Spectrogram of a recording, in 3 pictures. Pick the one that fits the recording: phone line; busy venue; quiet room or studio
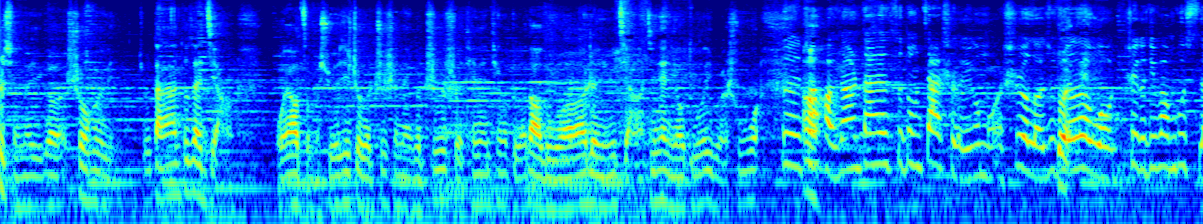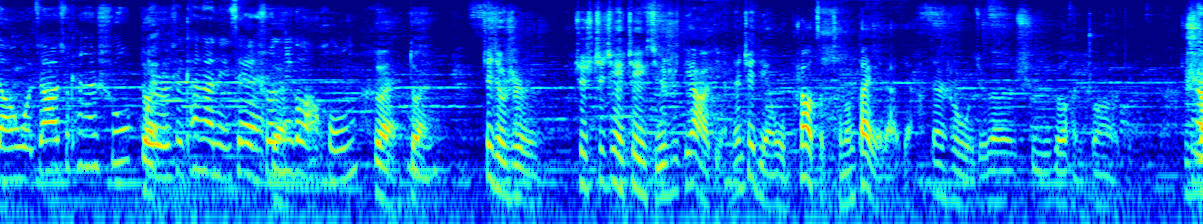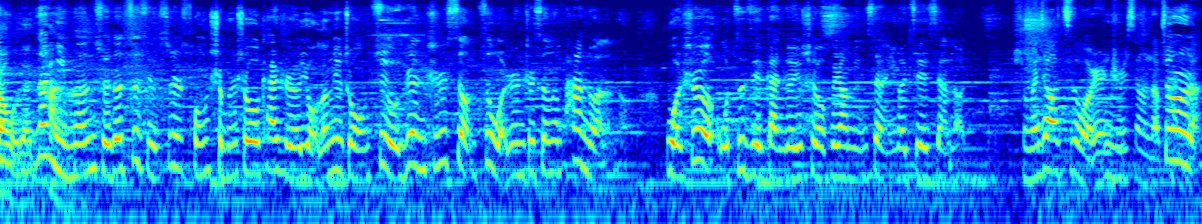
busy venue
